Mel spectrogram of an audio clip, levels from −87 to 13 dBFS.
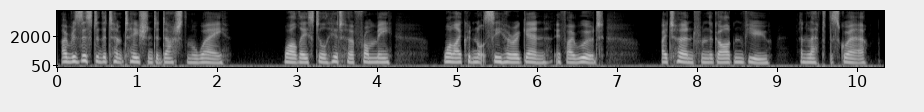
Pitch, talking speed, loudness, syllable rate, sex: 180 Hz, 190 wpm, -20 LUFS, 6.0 syllables/s, female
